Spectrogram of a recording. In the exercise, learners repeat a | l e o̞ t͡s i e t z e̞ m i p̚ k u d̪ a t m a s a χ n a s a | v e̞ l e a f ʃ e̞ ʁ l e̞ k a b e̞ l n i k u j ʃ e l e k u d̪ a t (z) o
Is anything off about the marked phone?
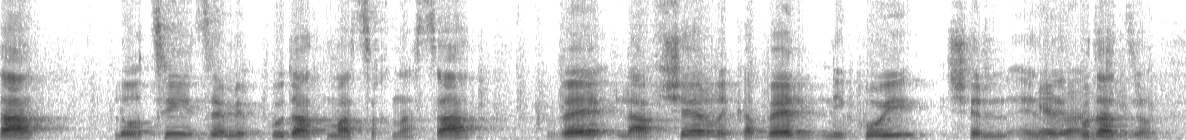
no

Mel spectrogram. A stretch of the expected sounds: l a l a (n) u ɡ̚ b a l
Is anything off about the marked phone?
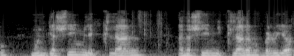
yes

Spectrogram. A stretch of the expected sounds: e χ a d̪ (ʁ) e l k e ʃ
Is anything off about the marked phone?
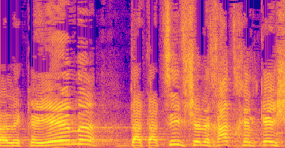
yes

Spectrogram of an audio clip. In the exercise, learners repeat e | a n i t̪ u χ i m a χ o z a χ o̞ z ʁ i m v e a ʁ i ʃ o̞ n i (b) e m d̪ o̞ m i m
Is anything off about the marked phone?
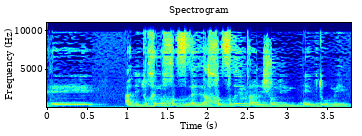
yes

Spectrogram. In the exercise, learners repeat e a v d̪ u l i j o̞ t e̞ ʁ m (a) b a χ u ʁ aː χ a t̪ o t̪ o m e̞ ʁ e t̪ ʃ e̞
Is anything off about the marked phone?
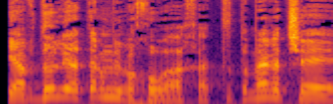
yes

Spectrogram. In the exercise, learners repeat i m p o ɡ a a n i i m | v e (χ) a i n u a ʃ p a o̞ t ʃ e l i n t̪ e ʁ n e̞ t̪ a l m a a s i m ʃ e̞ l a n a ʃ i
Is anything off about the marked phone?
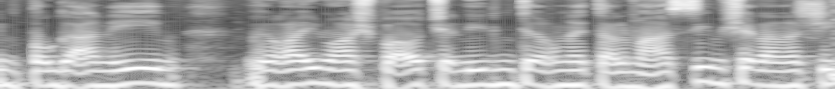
yes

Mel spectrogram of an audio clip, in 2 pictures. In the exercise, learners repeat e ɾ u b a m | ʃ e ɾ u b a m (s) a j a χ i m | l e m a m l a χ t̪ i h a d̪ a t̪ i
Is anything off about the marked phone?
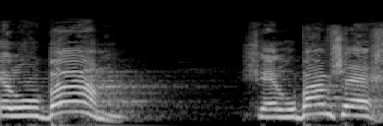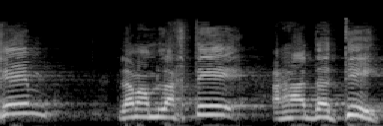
yes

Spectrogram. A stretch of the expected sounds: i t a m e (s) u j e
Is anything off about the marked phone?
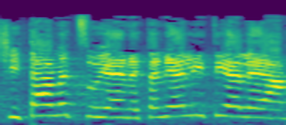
yes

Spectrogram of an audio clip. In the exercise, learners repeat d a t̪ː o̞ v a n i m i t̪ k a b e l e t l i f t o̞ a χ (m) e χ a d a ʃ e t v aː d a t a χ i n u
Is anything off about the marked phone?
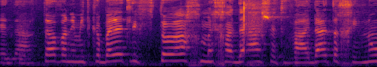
no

